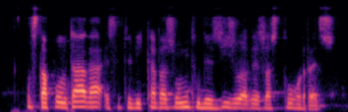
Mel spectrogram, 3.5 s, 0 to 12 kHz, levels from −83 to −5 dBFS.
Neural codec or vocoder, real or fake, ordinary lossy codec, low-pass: codec, 16 kHz, 1 kbps, X-Codec, HuBERT features, trained on balanced general audio; fake; Opus, 32 kbps; 7.2 kHz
